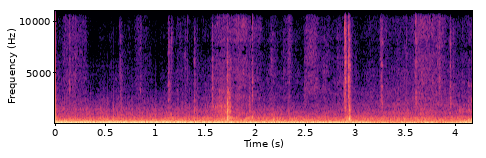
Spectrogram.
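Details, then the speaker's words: Toyota Auris test drive after fitting a second-hand gearbox with fresh 75W GL-4 gear oil: steady low drone with no scraping or grinding. The previous gearbox scraping is gone and operation is normal. "yeah it's no scraping anymore"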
